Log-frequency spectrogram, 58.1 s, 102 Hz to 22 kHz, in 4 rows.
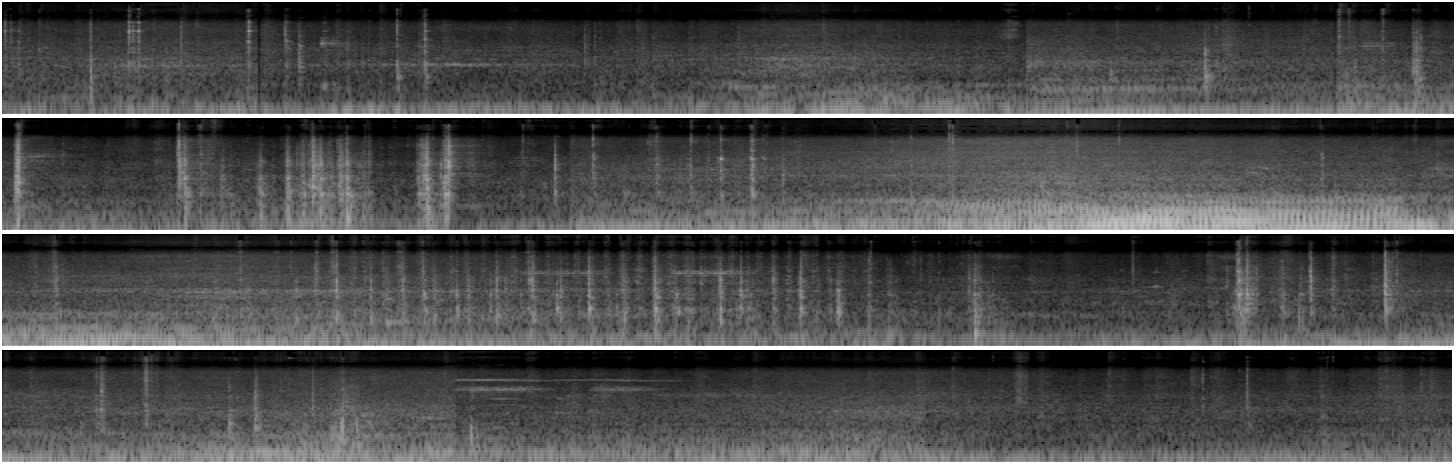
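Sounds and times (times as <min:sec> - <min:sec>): hand tools clinking on metal: 0:00.0 - 0:04.5, 0:11.8 - 0:48.9.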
